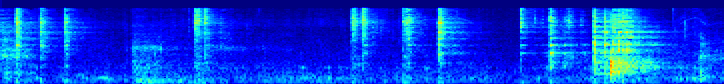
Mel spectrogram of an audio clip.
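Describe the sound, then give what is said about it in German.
Metal utensils clink and scrape in a hot pot as cooked pasta is tossed with egg and bacon: a run of sharp, irregular clatters and scrapes separated by brief quiet gaps. “Und jetzt. Vermengen. Vermengen. Und da reicht eigentlich wirklich die Restwärme der Nudeln und ein heißer Topf.”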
